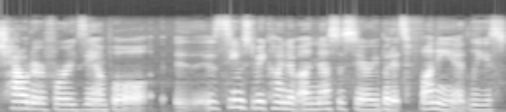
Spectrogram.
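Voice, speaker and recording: A woman speaks at a moderate pace. She has a slight Midwestern accent. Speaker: literature vlogger. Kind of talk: book discussion monologue. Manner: casual with frequent fillers.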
